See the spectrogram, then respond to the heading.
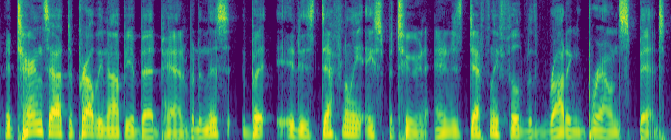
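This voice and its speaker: An exasperated comic game narrator played by a man scolds the player with sarcastic disbelief. His pitch swings widely through the disgust, in a close, dry sound. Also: animated, fast, darkish tone, no room sound, natural voice. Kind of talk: dramatic reading of comic game text.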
